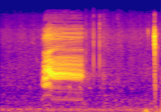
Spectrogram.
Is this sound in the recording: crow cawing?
yes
